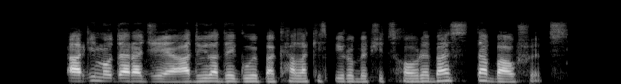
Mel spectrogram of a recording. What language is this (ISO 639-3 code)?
kat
